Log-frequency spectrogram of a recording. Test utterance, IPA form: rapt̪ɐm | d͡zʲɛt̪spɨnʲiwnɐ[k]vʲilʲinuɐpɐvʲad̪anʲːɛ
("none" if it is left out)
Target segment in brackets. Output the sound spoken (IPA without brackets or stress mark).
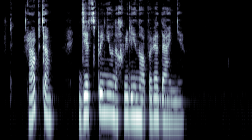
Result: x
